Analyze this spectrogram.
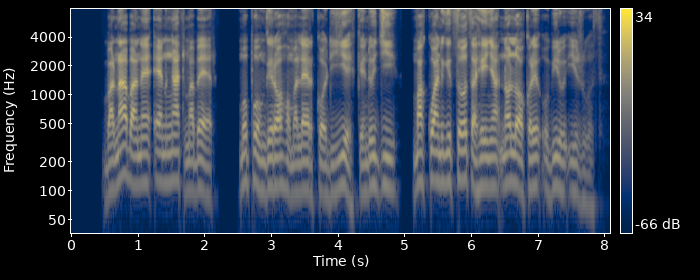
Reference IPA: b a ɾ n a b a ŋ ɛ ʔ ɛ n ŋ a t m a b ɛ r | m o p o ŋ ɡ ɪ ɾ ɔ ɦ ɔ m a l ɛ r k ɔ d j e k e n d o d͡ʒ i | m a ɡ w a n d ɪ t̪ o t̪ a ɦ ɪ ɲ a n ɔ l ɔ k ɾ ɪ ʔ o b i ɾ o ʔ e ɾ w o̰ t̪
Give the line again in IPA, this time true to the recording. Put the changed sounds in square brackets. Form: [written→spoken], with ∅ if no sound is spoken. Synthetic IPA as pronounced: b a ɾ n a b a [ŋ→n] ɛ ʔ ɛ n ŋ a t m a b ɛ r | m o p o ŋ ɡ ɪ ɾ ɔ ɦ ɔ m a l ɛ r k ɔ d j e k e n d o d͡ʒ i | m a [ɡ→k] w a n [d→ɡ] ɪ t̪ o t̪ a ɦ ɪ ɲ a n ɔ l ɔ k ɾ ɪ ʔ o b i ɾ o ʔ [e→i] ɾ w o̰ t̪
